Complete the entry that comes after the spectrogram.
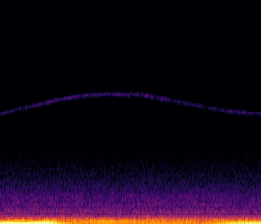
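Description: A truck drives along in American Truck Simulator, a steady loud engine drone with a deep hum and a faint high whine, easing slightly in level partway through.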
